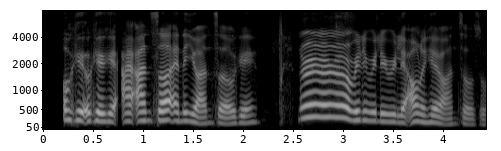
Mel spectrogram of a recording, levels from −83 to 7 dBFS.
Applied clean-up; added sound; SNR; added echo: none; none; none; none.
